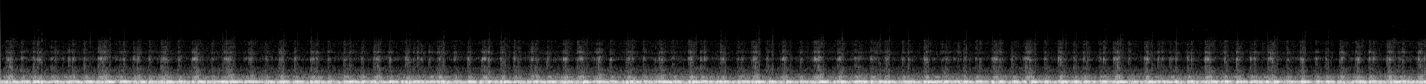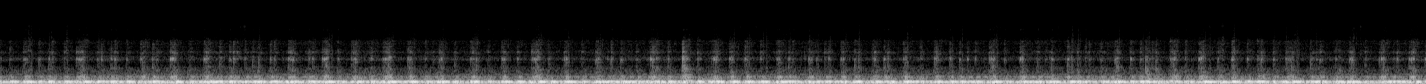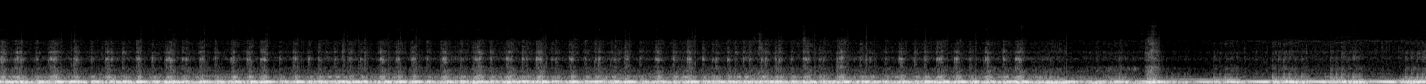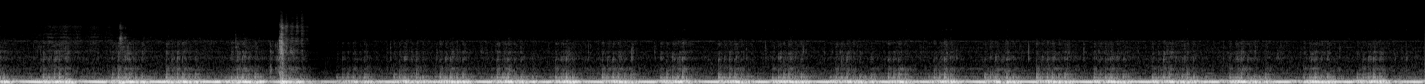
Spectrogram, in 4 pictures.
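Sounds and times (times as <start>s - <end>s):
car engine idling: 0.0s - 57.0s
sharp click: 45.5s - 46.0s.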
